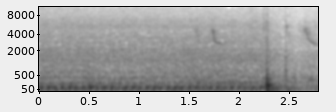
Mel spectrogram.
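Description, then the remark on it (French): A truck's engine rumbles low and steady as it pulls over to park on the way to a border crossing, slowing to a stop and ending with a short thump near the end. Faint high chirps sit in the background, and no one speaks. “Bon, laissez-moi trouver un endroit pour garer le camion.”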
